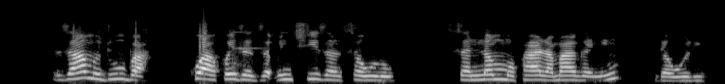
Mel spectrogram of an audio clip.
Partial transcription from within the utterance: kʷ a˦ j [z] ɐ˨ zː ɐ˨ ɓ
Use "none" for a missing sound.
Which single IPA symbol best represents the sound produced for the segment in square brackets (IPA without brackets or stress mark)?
z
